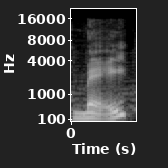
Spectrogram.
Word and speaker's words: Mae: it my name is Mei my name is Mei I know what it rhymes with spray where I am from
